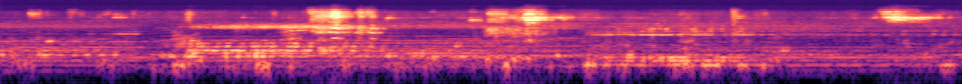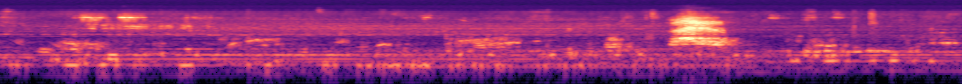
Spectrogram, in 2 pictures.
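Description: Several voices sing a slow chant together in a large echoing hall.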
